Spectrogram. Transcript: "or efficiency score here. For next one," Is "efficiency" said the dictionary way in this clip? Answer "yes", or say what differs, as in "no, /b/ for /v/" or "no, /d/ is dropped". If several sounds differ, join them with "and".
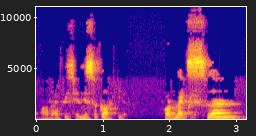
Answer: no, /s/ is dropped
